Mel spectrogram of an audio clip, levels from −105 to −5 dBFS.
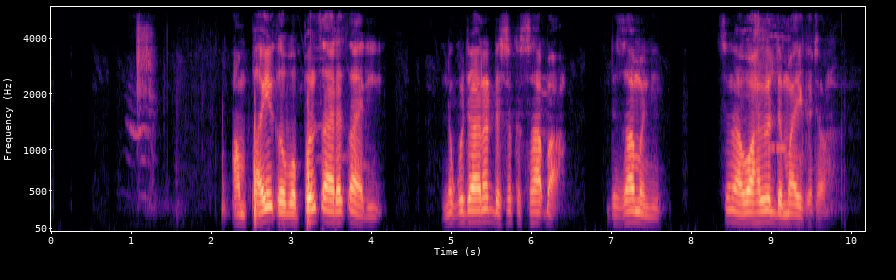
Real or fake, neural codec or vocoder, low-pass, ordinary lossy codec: real; none; 5.4 kHz; none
